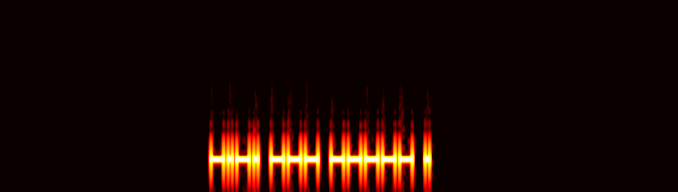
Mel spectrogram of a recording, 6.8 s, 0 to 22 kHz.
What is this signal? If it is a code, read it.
Morse code, heard as a keyed tone, about 28 wpm, 700 Hz. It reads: CO0E
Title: DXCC-100 Call Signs - 4 Characters - Repeated 3x - 28wpm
